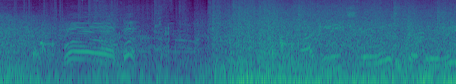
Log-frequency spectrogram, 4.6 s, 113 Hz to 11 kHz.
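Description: A rifle shot and surrounding gunfire in the Call of Duty 4 mission set in a village, with a loud blast and rumbling fire taking over midway after a stretch of voices talking.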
